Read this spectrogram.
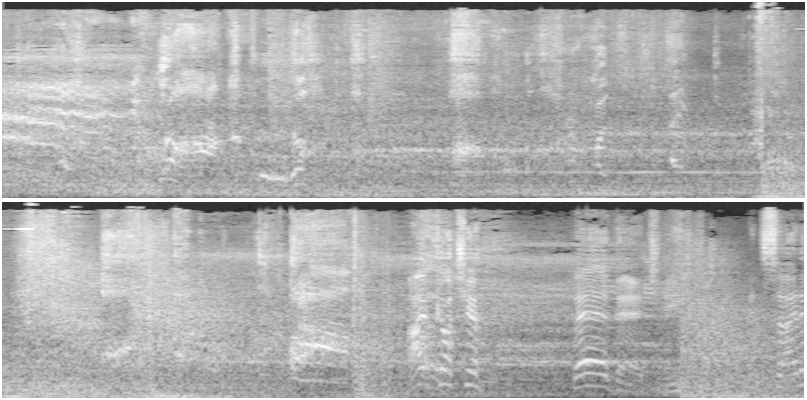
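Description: Blows and whooshes crash in a fight.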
